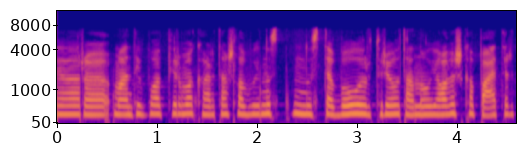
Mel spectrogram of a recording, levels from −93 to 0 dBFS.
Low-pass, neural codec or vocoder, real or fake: 7.2 kHz; none; real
